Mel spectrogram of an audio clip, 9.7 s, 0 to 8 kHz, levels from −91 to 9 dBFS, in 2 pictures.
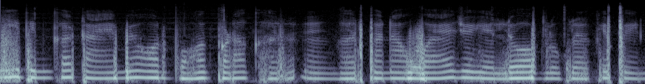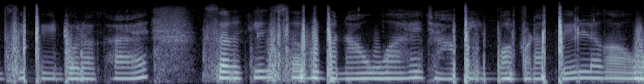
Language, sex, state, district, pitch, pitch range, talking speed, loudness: Hindi, female, Bihar, West Champaran, 205 Hz, 200-225 Hz, 250 wpm, -22 LUFS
